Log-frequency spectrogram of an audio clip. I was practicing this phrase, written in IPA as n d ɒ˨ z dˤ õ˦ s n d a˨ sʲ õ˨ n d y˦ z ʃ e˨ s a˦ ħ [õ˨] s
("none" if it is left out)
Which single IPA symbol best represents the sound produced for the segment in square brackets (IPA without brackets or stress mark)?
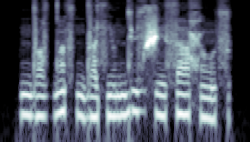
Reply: õ˨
